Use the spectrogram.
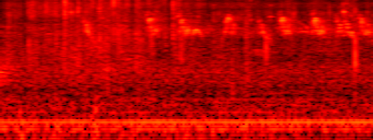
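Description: A horse walks during a riding lesson, its hooves clip-clopping in a steady, faint rhythm beneath a constant low hum, with a few bird chirps in the background.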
